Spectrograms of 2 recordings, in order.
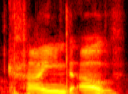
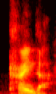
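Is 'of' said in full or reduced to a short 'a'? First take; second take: full; reduced. First: The word 'of' is said in full. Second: The word 'of' is reduced to a short 'a'. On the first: This is the written form. "that's how we write it" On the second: This is how it is said in speech. "pronunciation means kinda"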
